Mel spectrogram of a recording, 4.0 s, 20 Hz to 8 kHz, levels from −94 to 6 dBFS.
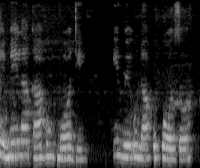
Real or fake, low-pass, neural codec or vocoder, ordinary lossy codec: real; none; none; none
